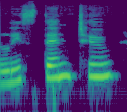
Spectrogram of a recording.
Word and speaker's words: listen: Eu sei, tem um T aí na palavra, mas em alguns casos no inglês, quando nós temos esse encontro de ST, muitas vezes esse T ele não tem o som pronunciado, né? Como o T que nós conhecemos no português.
